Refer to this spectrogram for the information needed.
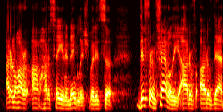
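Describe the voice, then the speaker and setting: With a Mexican accent, a man talks at a medium pitch with lively intonation. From Mexico. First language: Spanish. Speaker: rapper. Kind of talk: casual interview chat. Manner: halting, with fillers and restarts.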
